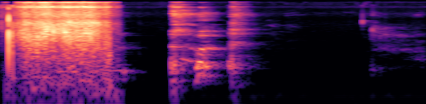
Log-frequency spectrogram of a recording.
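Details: Person who says they are feeling sick gives one harsh, forceful cough, then two shorter coughs and a soft breath out; cough.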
